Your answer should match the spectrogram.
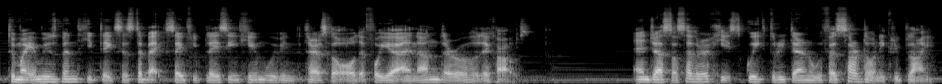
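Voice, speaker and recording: A man's voice: lowish voice, a little fast. A man hosting a let's play, expressively reading the game's text aloud with stumbles and asides, over music. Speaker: gaming video host reading the game text aloud. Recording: music playing behind.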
